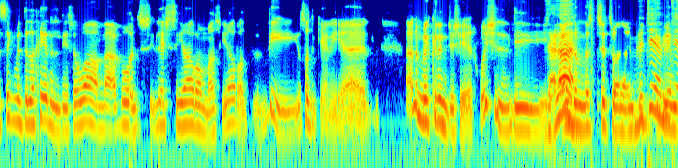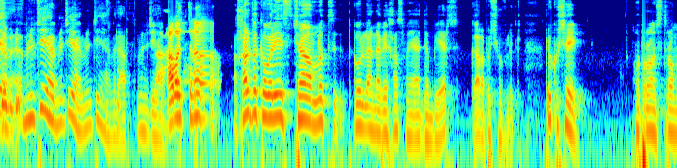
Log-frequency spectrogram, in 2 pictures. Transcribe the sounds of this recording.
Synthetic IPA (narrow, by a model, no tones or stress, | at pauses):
sɪɡmɪnt̪ɪlʔaxiːɾɪlːisawamaʕbuːlsleːʃsɪjːɑːɾˤɑmasɪjːɑːɾˤɑ̰d̪isˤɨd̪qja̰ʕnḭ | ʔanamɪkɾɪnd͡ʒaʃḛːxweːʃɪlːizʕlaad̪amːasɪd̪ʔanabd͡ʒiːhad̪ablubɪnd͡ʒiːhabnd͡ʒiːhamɪnld͡ʒiːhafilʕɑɾˤðˤmɪnd͡ʒiːha̰ħɑɾˤɑd͡ʒt̪na | xalfakːawaːliːst͡ʃɑːɾˤlʊt̪t̪ɡ̥uːlʔanabiːxɑsˤːmajʔaʕd̪ambjeɾs | ɡ̥ɑ̰ːlˤɑbaʃuːflʔa̰k | ɾikʃeː | mabɾoːnst̪ɾoːm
